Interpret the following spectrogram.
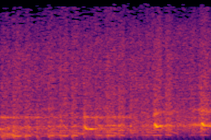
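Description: Electronic dance music: a repeating synth figure with a short swooping high note about once a second over sustained chords, with no bass.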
